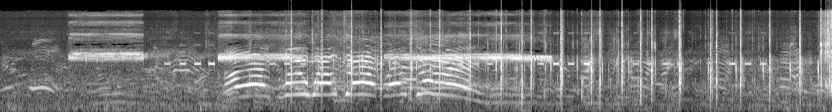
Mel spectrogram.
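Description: Referee's whistle blown twice, a short blast and then a long one, most likely ending the first half, while spectators and players shout over it. Sharp handling clicks follow near the end.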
